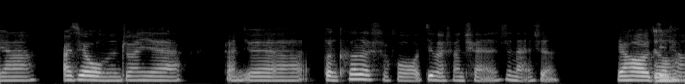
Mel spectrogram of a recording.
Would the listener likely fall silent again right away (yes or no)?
yes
